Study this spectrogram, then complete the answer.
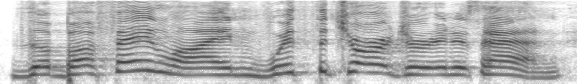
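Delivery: excited, laughing storytelling; laughing while telling. Real, not acted. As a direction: laugh your way through it. Retelling husband's banquet blunder.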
